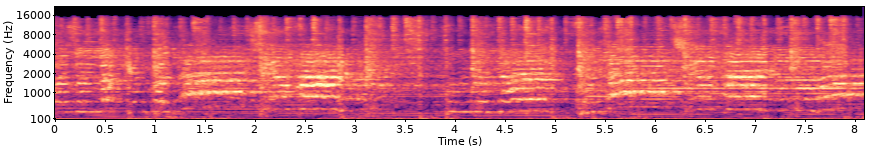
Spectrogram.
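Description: Live pop song: a male singer singing into a handheld microphone over a band with keyboards and heavy, steady bass, heard through a large festival PA.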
